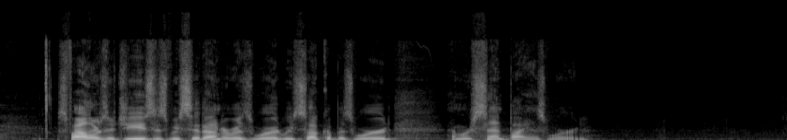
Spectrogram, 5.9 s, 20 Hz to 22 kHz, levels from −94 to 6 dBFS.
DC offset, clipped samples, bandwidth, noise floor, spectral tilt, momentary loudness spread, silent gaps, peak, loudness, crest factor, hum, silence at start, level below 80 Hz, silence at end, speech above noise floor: under 0.1%; under 0.1%; 16.5 kHz; -78 dBFS; -5 dB/octave; 17 LU; none; -12 dBFS; -34 LUFS; 24 dB; none; 0.45 s; -80 dBFS; 1.5 s; 44 dB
